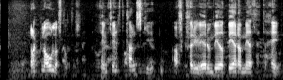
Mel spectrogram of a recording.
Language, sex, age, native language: Icelandic, male, 20-29, Icelandic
